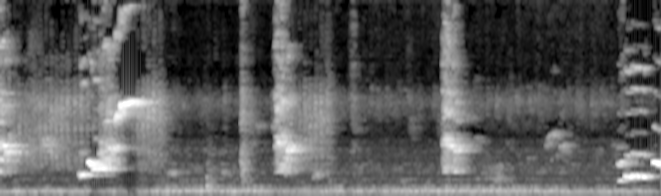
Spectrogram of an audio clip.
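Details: Orange-headed thrush singing loudly in the morning: scattered bright bursts of whistled and scratchy phrases, some sliding, separated by pauses of a second or more, over a steady low mechanical hum.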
